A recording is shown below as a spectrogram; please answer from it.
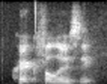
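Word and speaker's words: Kricfalusi: Crick Falusi. Crick Falusi. So it's exactly how it's spelled.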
